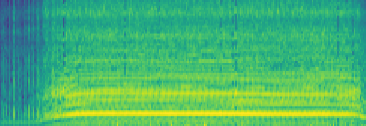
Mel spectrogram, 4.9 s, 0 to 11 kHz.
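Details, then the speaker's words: Restored Saito FA-45 Special on a test stand, 10% nitro fuel, warmed up. Pitch climbs quickly to a steady high scream, peaking near 10,260–10,300 rpm against a manual peak of about 10,300. Holds evenly four seconds, then drops. Normal full-throttle run; top end richened slightly. "So that was actually a good little run. We got the peak at about 10,260, 10,300. Was a little bit high, so I richened it up slightly."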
